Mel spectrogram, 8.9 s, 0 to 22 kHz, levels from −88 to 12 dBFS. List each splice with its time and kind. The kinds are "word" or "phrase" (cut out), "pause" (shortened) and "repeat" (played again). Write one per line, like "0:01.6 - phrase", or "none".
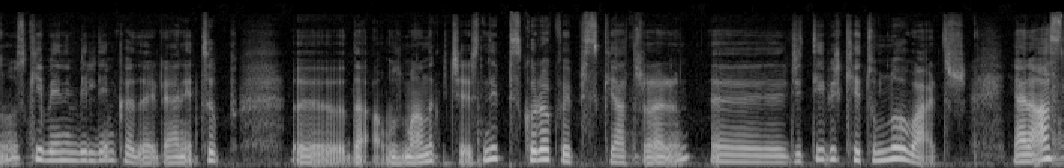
0:03.7 - word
